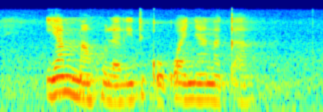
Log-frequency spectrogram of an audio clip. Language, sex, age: Southern Sotho, female, 20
